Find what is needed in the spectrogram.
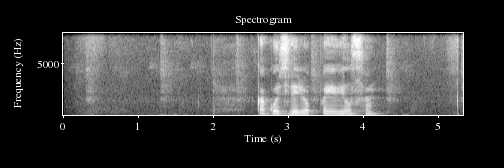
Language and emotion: Russian, neutral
